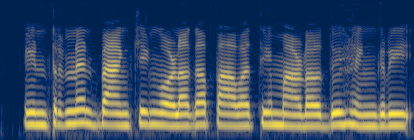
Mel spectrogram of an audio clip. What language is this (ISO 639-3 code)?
kan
